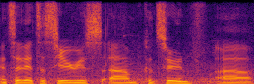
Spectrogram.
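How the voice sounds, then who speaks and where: Amid noticeable background noise, a man speaks at medium pitch in a flat monotone. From New Zealand. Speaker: young Maori activist, film subject. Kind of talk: interview. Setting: hotel lobby.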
